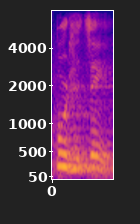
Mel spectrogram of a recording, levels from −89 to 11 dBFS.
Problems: background sounds at intervals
